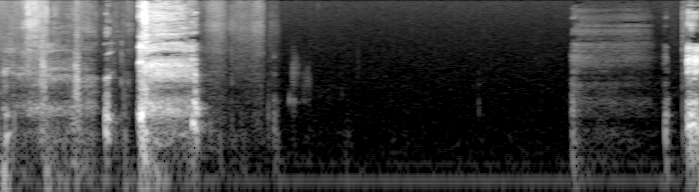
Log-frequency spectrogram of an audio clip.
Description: here is some more barking, i know it's not the best, i can never achieve that barks the cool people get, but i tried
